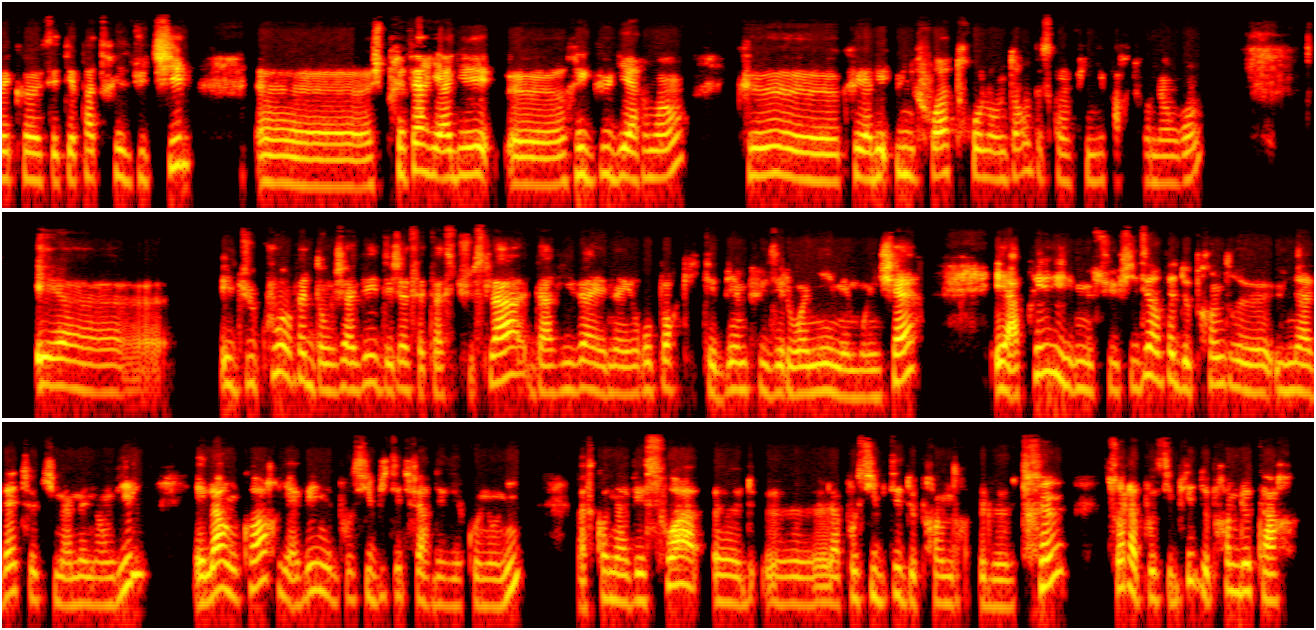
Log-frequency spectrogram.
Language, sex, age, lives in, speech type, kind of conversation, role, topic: French, female, 25-29, France, conversation, podcast, guest, Quelles astuces pour voyager avec un petit budget ?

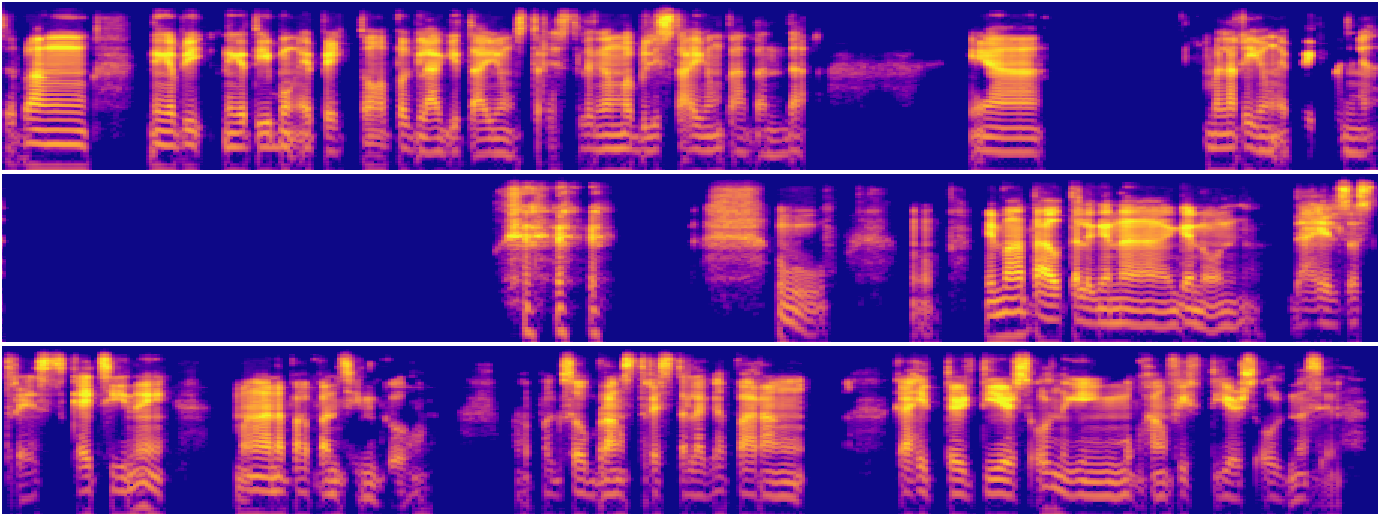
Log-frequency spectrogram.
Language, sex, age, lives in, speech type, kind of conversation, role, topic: Filipino, male, 35-39, Philippines, conversation, advice, advisor, Paano ko mababawasan ang tensyon na dulot ng araw-araw na stress?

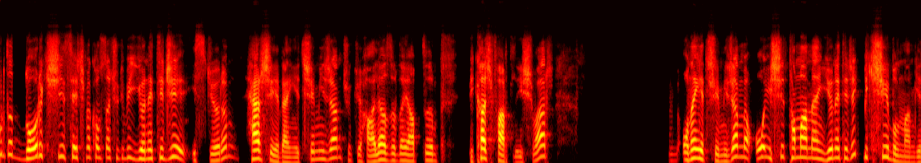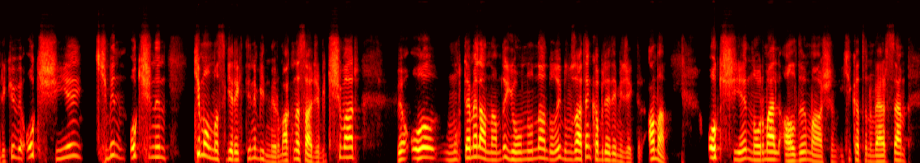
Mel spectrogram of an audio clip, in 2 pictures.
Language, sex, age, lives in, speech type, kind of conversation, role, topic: Turkish, male, 25-29, Portugal, conversation, advice, user, Yeni bir ekip kurma baskısı altındayken doğru kişiyi seçememekten nasıl kaçınabilirim?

